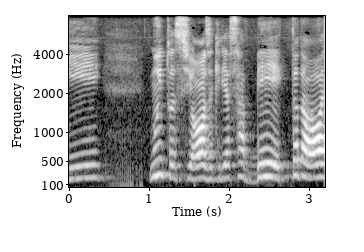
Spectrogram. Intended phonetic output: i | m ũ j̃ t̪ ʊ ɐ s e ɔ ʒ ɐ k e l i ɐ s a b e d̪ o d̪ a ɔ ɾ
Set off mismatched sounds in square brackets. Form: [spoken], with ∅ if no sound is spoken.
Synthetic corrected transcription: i | m ũ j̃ t̪ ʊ [ɐ̃] s [i] ɔ [z] ɐ k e [ɾ] i ɐ s a b e [t̪] o d̪ [ɐ] ɔ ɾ

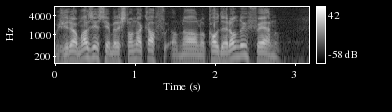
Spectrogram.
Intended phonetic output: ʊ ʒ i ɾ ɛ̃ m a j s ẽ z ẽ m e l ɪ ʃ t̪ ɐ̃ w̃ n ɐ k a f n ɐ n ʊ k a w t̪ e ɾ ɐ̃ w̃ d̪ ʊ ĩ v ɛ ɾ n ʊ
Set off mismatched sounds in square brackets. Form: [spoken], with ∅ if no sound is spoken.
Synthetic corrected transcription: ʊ ʒ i ɾ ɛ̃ m a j [z] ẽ [s] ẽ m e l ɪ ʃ t̪ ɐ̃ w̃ n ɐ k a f n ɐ n ʊ k a w [d̪] e ɾ ɐ̃ w̃ d̪ ʊ ĩ [f] ɛ ɾ n ʊ

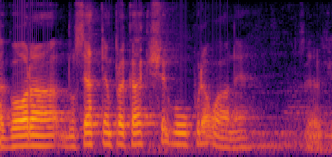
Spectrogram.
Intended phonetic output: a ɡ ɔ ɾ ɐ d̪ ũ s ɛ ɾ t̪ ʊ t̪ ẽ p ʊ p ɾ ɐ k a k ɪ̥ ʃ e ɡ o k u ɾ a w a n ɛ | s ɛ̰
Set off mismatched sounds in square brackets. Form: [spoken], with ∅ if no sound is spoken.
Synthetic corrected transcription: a ɡ ɔ ɾ ɐ d̪ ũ s ɛ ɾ t̪ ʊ t̪ ẽ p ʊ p ɾ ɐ k a k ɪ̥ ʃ e ɡ o k u ɾ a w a n ɛ | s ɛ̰

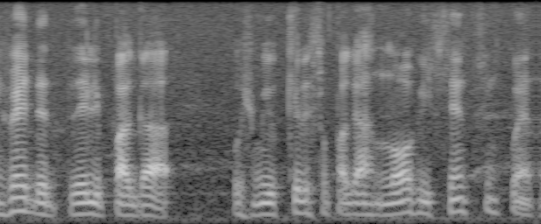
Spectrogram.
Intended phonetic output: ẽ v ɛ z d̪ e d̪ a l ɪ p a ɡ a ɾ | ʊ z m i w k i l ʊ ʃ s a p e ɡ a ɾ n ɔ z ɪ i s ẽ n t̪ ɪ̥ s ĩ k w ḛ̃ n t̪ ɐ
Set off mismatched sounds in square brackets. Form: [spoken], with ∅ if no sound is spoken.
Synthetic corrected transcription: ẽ v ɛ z d̪ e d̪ [e] l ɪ p a ɡ a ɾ | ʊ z m i w k i l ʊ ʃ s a p [a] ɡ a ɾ n ɔ [v] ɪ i s ẽ n t̪ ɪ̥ s ĩ k w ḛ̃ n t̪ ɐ

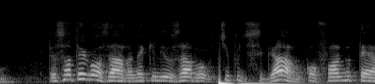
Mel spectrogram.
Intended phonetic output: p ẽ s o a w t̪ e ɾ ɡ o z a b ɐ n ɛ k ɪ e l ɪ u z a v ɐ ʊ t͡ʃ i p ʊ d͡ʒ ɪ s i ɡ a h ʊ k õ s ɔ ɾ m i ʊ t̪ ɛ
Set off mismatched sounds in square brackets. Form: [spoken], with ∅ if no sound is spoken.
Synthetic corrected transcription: p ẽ s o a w t̪ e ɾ ɡ o z a [v] ɐ n ɛ k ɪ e l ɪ u z a v ɐ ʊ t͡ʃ i p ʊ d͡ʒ ɪ s i ɡ a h ʊ k õ [f] ɔ ɾ m [ɪ] ʊ t̪ ɛ

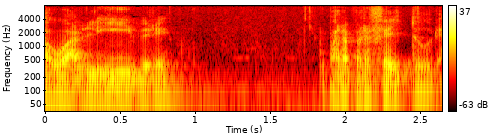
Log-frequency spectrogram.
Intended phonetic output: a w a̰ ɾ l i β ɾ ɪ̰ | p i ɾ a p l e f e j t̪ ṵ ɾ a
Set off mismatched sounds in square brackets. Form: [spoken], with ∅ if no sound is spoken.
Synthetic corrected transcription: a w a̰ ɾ l i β ɾ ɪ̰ | p [a] ɾ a p [ɾ] e f e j t̪ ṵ ɾ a

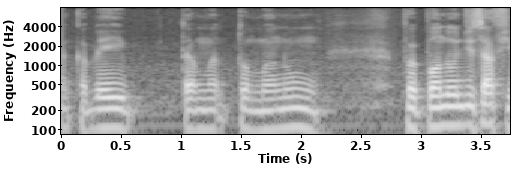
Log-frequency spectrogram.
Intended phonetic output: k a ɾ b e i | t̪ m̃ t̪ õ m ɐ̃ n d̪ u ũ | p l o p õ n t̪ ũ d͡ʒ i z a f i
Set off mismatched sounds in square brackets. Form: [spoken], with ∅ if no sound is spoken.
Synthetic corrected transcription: k a [∅] b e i | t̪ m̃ t̪ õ m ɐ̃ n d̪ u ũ | p [ɾ] o p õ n [d̪] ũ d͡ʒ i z a f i

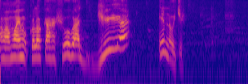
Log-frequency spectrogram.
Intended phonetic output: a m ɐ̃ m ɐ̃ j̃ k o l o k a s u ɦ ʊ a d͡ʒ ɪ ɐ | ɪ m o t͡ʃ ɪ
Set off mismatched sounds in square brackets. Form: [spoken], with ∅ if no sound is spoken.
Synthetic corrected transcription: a m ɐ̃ m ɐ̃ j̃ k o l o k a [ʃ] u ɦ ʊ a d͡ʒ [i] ɐ | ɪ [n] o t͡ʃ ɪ

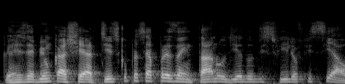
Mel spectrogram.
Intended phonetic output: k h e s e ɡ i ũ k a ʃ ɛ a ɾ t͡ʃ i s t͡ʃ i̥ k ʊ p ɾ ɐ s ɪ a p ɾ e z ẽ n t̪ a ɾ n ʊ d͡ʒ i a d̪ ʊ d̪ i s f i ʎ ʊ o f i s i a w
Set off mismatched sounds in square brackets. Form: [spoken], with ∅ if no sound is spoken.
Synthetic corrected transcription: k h e s e [b] i ũ k a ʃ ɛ a ɾ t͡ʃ i s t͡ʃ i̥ k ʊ p ɾ ɐ s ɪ a p ɾ e z ẽ n t̪ a ɾ n ʊ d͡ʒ i [ɐ] d̪ ʊ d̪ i s f i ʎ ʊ o f i s i a w

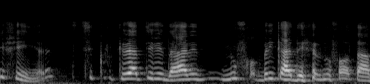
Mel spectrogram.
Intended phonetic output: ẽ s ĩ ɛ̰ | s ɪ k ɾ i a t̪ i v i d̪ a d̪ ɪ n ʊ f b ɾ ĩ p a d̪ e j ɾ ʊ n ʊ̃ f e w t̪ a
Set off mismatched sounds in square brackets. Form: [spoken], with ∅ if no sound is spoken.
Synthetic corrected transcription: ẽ [f] ĩ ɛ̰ | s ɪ k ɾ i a t̪ i v i d̪ a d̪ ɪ n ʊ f b ɾ ĩ [k] a d̪ e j ɾ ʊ n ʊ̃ f [a] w t̪ a

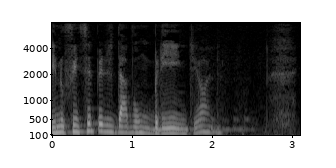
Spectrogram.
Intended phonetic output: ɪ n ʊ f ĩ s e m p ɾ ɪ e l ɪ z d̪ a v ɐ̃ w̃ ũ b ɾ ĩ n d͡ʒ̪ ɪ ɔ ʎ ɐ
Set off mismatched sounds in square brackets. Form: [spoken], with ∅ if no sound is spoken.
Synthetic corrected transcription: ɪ n ʊ f ĩ s [ẽ] m p ɾ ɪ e l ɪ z d̪ a v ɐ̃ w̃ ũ b ɾ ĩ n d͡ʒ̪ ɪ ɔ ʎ ɐ

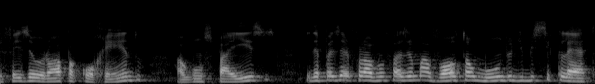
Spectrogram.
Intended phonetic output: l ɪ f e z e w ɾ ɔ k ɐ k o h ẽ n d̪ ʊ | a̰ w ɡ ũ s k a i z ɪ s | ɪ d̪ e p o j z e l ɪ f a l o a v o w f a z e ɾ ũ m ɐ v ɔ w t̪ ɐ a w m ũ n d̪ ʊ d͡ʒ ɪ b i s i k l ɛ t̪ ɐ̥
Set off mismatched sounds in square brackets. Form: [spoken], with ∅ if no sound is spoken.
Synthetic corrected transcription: l ɪ f e z e w ɾ ɔ [p] ɐ k o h ẽ n d̪ ʊ | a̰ w ɡ ũ s [p] a i z ɪ s | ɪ d̪ e p o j z e l ɪ f a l o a v o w f a z e ɾ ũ m ɐ v ɔ w t̪ ɐ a w m ũ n d̪ ʊ d͡ʒ ɪ b i s i k l ɛ t̪ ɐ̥

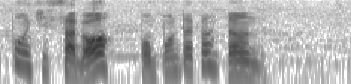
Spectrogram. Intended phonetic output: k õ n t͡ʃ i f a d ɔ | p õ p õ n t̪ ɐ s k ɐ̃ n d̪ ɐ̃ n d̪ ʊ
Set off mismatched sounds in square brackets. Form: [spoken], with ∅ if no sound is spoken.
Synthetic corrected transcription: [p] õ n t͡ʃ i [s] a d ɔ | p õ p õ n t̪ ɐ [∅] k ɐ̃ n [t̪] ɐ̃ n d̪ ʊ

